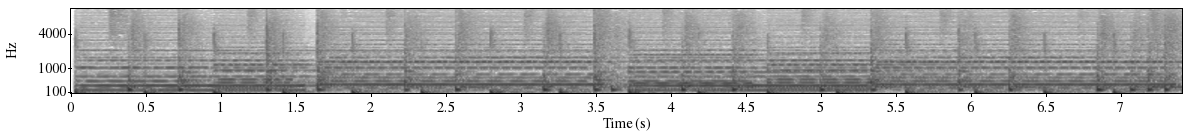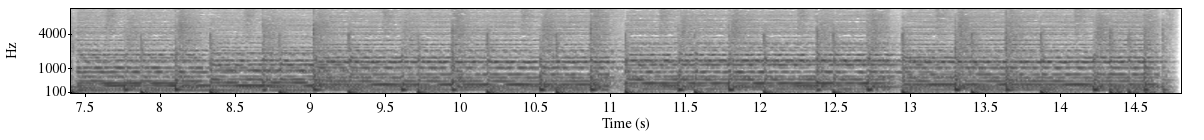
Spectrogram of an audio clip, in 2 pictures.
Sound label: Flanging with Drums; waves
